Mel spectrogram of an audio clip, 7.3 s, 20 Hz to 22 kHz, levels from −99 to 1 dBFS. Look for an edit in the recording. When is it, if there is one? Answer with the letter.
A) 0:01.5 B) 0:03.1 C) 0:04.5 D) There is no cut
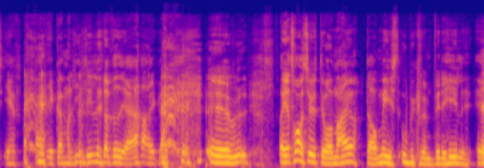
A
